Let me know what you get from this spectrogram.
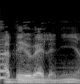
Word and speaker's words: Abelny: Abelny, hein, comme ça se prononce, ou bien sur le Facebook, le Insta, le Twitter, tout ce que vous voulez, de l'agence matrimoniale musulmane Abelny.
